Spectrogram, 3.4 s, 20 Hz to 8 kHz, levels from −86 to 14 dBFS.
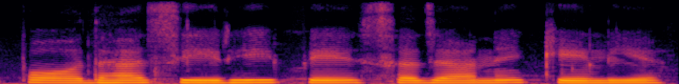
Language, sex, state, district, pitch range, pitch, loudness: Hindi, female, Bihar, Patna, 200-215 Hz, 210 Hz, -12 LUFS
